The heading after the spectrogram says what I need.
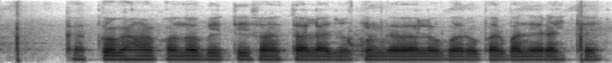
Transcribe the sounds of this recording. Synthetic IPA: kɐt̚koɡʱaãkoːnobeːt̪isə̃nst̪ʰalad͡ʒoːkɪmɡəʋaːlõbəɾõpəɾbəneɾɐɦɪt̪ʰeː

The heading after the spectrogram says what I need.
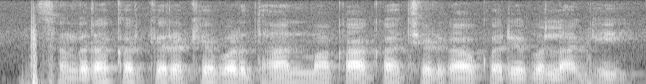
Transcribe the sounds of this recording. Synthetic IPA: sə̃ŋɡɾəɦkəɾkeɾəkʰebəɾd̪ʱaːnmãkakat͡ʃʰeɽkaːwkəɾebəɾlaːɡiː

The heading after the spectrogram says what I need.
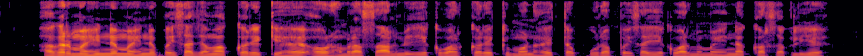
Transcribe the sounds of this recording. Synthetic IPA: əɡəɾməɦineməɦinepəɪsad͡ʒəmakəɾekeɦɛɔːɾɦəmɾasalmẽekbaɾkəɾekːemənɦəjt̪əpuɾapəɪsaekbaɾmeməɦinakəɾsəkliɦɛ

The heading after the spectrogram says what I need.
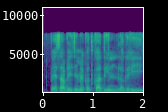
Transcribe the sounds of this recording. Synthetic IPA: pɛːsabʱeːd͡ʒemẽkɐt̪kad̪ɪnlɐɡɦiː

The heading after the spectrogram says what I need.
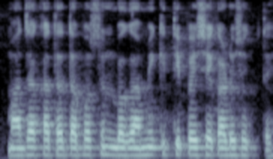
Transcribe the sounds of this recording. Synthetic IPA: mad͡ʑʱakʰat̪at̪apasuːnbəɡʱamiːkit̪iːpəjɕekaɽ̤uːɕək̚t̪e

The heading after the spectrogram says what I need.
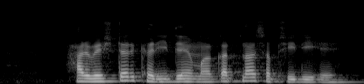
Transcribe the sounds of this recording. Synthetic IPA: haɾʋeːsʈəɾkʰɐɾiːd̪ẽmãkət̪nasɐbsiːɖiɦɛː

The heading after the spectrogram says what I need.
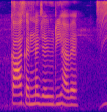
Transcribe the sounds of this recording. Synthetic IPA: kaːkəɾnad͡ʒəɾuːɾiɦaːʋɛː

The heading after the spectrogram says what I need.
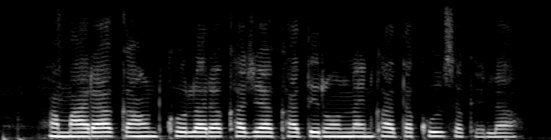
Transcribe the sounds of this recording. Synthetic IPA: həmaɾaəkauɳʈkʰolaɾakʰːad͡ʒaekʰat̪iɾonlainkʰat̪akʰulsəkela

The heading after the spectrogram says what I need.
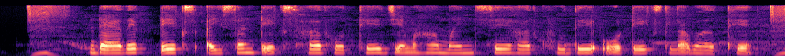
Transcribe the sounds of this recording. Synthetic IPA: ɖaːɪɾek̚ʈːeːksə̰ɪsənʈḛːkshəɾɦoːt̪ɦed͡ʒeːməɦãməɪnseɦəɾkʰuːd̪eʔɔ̰ːɾʈeːksla̰bʱəɾt̪ɦeː

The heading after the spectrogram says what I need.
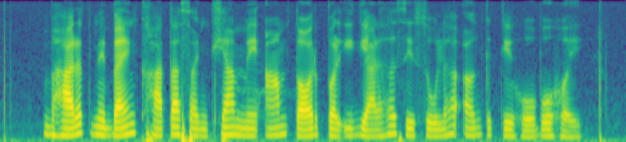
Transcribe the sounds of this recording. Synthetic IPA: bʱaːɾət̪mẽbɛ̃ːŋkʰːaːt̪asə̃ŋkʰjamẽʔaːmt̪ɔːɾpəɾɪɡjaːɾəɦsesoːləɦə̃ŋkːeɦoːboɦoe

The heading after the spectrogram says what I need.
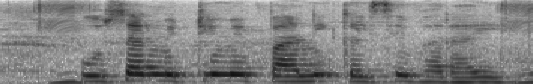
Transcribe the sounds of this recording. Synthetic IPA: oːsəɾmɪʈːimẽpaːnikɐɪsebʱɐɾaːiː

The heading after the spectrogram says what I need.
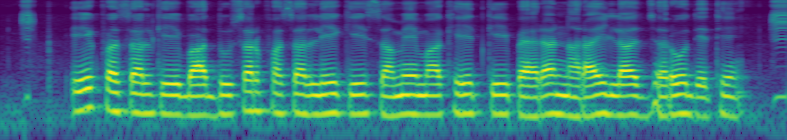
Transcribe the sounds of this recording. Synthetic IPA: eːk̚pʰəsəlkebaːd̪ːuːsəɾpʰəsəlːekesəməmãkʰeːt̪kepɛɦɾanəɾaːiləd͡ʒəɾod̪eːt̪ʰẽː

